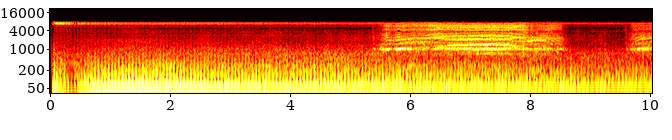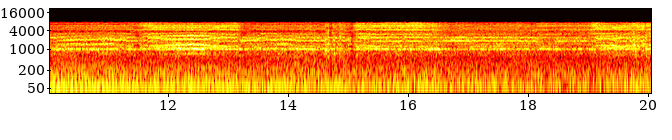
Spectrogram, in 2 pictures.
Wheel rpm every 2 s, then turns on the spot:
0, 0, 20, 150, 60, 150, 160, 160, 160, 160.
8-10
